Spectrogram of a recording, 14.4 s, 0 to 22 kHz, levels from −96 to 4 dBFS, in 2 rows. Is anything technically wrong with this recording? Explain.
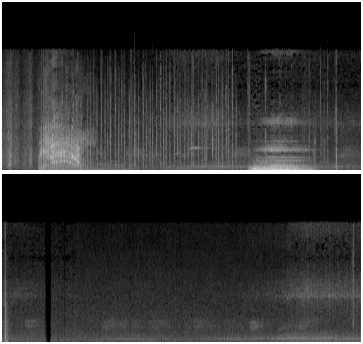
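Yes, three faults, all in the second half.

Repeated packet loss (robotic sound), 8.03 to 8.59 s: four gaps in quick succession, the longest 122 ms. Each gap is patched by stretching the previous sound, so about 38% of this span is filled-in audio and some pieces drop out entirely. The result is choppy and robotic.

Call bitrate drop, 8.68 to 13.03 s: right after the dropouts, the sound turns coarse, watery and duller for over four seconds. This is consistent with the encoder being forced from around 48 down to 15 kbps, so it codes more roughly and trims the high frequencies.

Jitter buffer speed-up, 12.11 to 12.93 s: within that degraded stretch, the receiver drains excess buffered audio by cutting short pitch-period slices repeatedly, about a tenth of a second in total. Playback runs roughly 11% fast at unchanged pitch, so it sounds hurried.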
